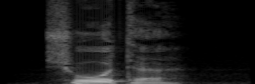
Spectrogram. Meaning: 1. pod; hull; husk 2. alternative form of Schot 3. a humorous story; an anecdote
- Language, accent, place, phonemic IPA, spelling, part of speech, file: German, Germany, Berlin, /ˈʃoːtə/, Schote, noun, De-Schote.ogg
